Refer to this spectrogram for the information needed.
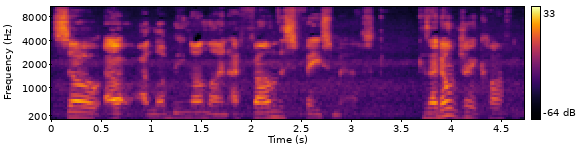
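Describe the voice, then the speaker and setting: A man in his late twenties from Boston chatting casually and candidly as a guest in a car, with emphatic, expressive delivery. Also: a little high, unhurried, rough recording. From Boston, United States. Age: late 20s. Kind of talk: casual chat. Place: inside a moving car. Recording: clear vehicle road noise. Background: car driving noise.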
